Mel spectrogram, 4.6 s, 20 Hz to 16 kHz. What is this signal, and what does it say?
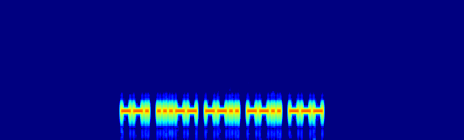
Morse code, heard as a keyed tone, about 40 wpm, 700 Hz. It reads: G3ZZO
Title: DXCC-100 Call Signs - 5 Characters - 40wpm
